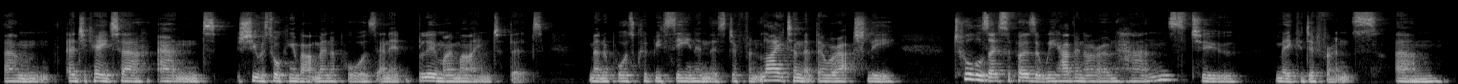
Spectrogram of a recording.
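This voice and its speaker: A woman who grew up in Zambia, hosting an interview in a gentle, hesitant way with frequent ums. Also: low voice, fairly even intonation, normal speed, creaky. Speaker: interviewer and host. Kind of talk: conversational interview.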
